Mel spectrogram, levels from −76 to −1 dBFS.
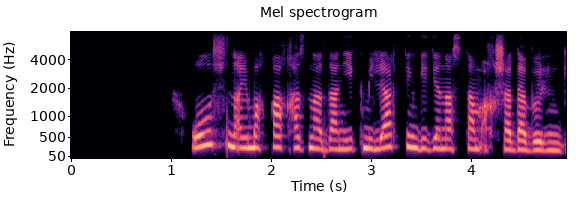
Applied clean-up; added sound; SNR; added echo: neural mask model Resemble Enhance denoiser.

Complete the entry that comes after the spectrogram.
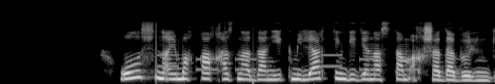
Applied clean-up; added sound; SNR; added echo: none; Telephone; 19 dB; none.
